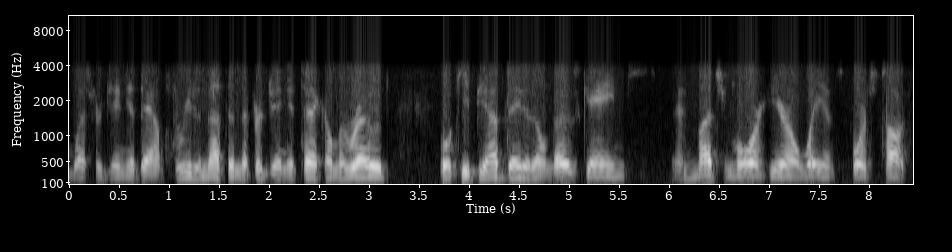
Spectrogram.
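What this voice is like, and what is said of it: Congested voice from a cold. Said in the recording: “I have a little cold tonight. I've been trying to fight it off a little bit”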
